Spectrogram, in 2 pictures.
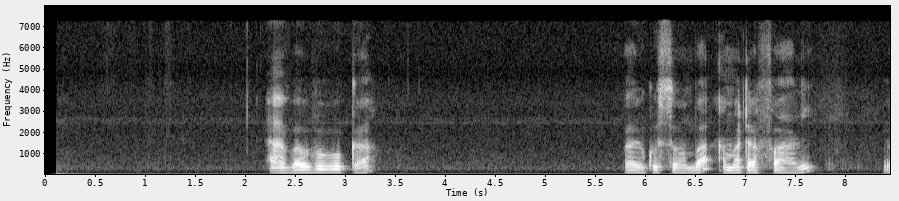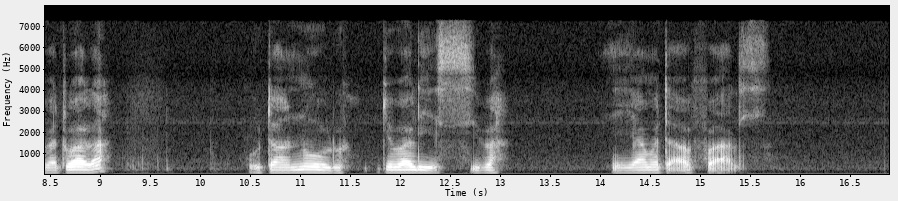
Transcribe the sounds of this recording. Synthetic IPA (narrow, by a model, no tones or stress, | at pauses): βavuβuka | βalikuso̞ːmbaːmatafali | nḛβatwaːla | kṵtanuluɟoβalisiβa | ḛjamata̰fa̰ːli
